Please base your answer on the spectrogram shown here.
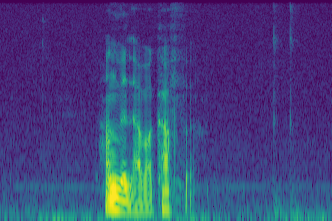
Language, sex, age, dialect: Faroese, male, 15-35, Norðuroyggjar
